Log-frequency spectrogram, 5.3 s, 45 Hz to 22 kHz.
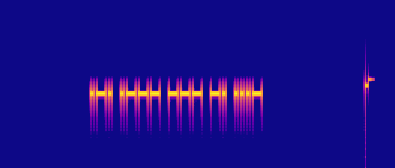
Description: Morse code, heard as a keyed tone, about 28 wpm, 700 Hz. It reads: RJONV
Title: Code Groups - 5 Letters - 30wpm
